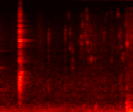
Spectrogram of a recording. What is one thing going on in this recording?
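A man pours wine into a glass.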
